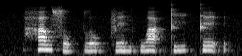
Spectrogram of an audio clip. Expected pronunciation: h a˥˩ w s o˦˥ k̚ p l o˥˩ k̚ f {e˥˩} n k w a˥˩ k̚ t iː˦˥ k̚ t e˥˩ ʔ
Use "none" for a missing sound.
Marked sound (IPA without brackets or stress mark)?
e˥˩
